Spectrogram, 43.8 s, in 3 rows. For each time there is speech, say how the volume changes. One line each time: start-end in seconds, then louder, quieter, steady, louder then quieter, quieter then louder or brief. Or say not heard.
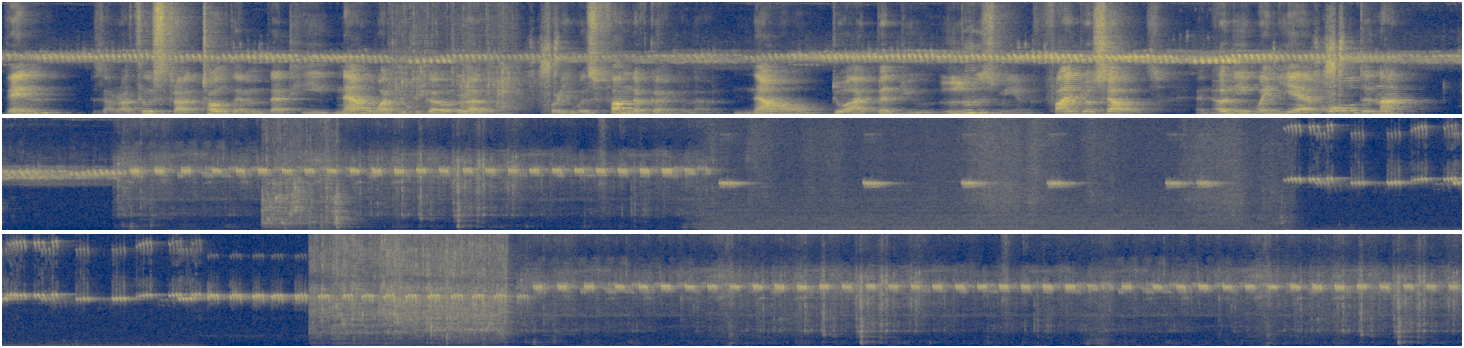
0.0-13.9 steady.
